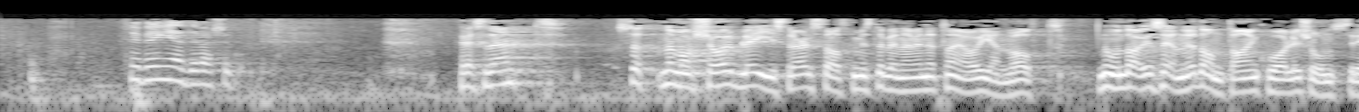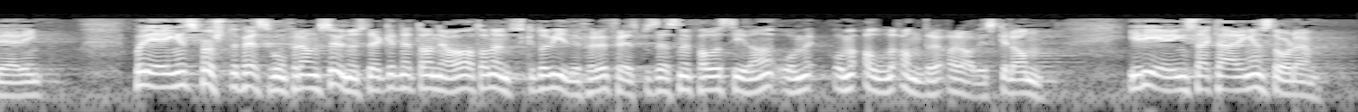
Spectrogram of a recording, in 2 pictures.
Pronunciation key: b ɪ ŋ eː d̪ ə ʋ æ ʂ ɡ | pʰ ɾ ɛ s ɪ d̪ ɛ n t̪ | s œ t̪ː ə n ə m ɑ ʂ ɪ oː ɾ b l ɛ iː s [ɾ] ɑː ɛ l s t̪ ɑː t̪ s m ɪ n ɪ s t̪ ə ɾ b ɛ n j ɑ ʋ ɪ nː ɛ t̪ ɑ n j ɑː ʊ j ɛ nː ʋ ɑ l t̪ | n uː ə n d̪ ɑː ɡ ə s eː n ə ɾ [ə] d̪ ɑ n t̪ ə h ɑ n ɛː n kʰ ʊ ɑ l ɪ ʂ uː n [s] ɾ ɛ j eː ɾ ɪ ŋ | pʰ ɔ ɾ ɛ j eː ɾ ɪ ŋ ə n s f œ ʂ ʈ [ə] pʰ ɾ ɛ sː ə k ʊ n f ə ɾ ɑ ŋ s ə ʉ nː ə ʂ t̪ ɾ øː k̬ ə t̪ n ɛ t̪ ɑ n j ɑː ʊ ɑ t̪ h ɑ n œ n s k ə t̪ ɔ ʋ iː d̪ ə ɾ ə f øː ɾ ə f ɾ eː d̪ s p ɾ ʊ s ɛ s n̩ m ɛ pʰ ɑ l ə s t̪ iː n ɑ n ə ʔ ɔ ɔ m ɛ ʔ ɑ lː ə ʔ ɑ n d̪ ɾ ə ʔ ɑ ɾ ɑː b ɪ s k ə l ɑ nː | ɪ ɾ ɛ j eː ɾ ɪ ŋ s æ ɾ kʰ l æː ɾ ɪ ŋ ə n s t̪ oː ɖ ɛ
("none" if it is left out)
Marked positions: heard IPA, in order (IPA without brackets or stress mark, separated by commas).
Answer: ɾ, ə, s, ə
